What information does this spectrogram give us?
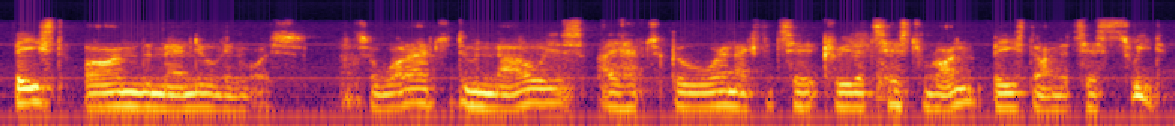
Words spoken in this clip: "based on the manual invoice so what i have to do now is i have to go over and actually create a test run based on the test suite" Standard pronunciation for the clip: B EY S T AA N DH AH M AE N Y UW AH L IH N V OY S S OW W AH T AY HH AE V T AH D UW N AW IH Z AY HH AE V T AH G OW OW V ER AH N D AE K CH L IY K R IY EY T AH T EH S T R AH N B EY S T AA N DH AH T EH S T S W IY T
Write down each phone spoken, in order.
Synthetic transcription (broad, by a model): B EY S T N DH AH M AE N Y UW L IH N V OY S S OW W AH T AY HH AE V T AH D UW N AW IH Z AY HH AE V T AH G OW OW UH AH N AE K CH IY K R IY EY T AH T EH S T R AH N B EY S T N DH AH T EH S T S W IY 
